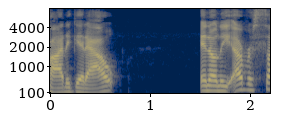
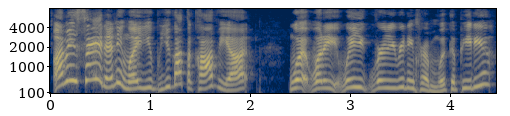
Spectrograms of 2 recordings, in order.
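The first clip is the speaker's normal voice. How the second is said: eager prodding; 7 semitones higher, faster than usual. Real, not acted. Pushing cohost to share.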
